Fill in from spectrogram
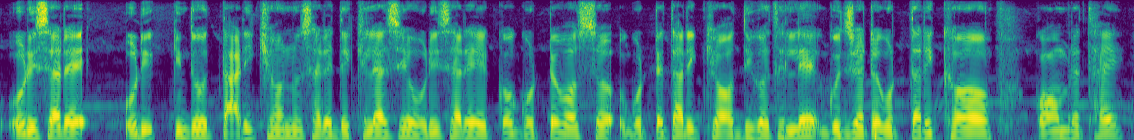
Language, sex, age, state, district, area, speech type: Odia, male, 30-45, Odisha, Ganjam, urban, spontaneous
